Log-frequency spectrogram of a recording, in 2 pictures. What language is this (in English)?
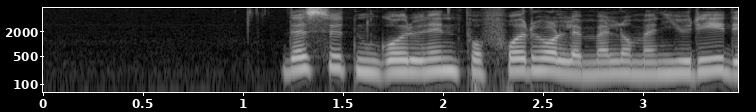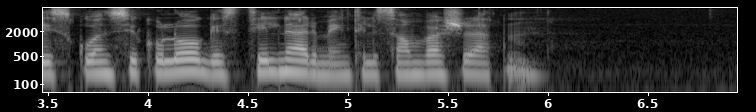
Norwegian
